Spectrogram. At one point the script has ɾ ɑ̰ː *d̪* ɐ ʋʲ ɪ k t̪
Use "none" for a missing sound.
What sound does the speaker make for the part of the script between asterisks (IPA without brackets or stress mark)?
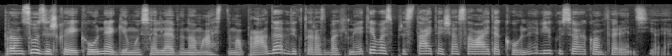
d̪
